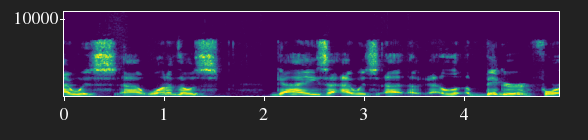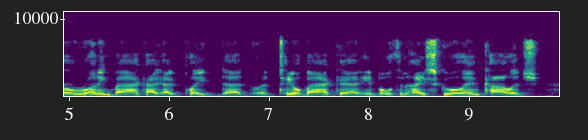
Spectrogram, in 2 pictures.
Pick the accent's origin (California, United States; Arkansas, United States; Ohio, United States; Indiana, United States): Indiana, United States; Plainfield; born there; I was born in Plainfield, Indiana. There were 8 kids in my family growing up within the span of just over 10 years.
